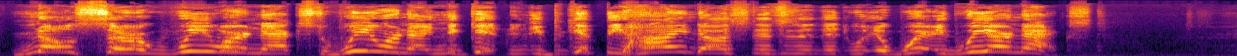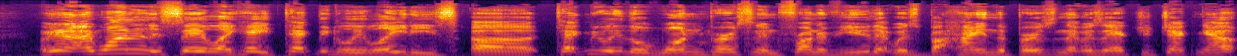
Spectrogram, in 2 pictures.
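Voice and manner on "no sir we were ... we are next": very high, shrill, very slow, drawn-out yelling. Retelling two ladies at a checkout yelling at a man, imitating ladies yelling. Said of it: "These two ladies start yelling at him".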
